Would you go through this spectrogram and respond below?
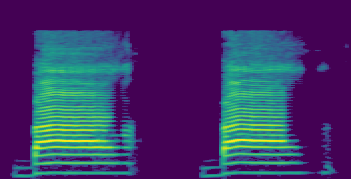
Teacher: করা যাবে না দুই ঠোঁটের ভিজা অংশ থেকে বা উচ্চারিত হবে বা হরফে এক আলিফ টেনে পড়তে হবে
